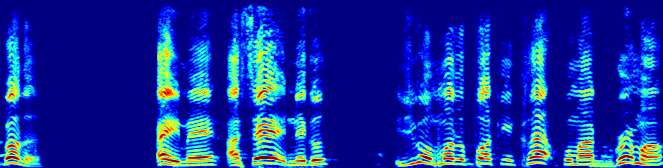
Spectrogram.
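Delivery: put-on aggressive man voice. Retelling a man getting up at a restaurant birthday: imitating an aggressive man. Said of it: "He get aggressive".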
